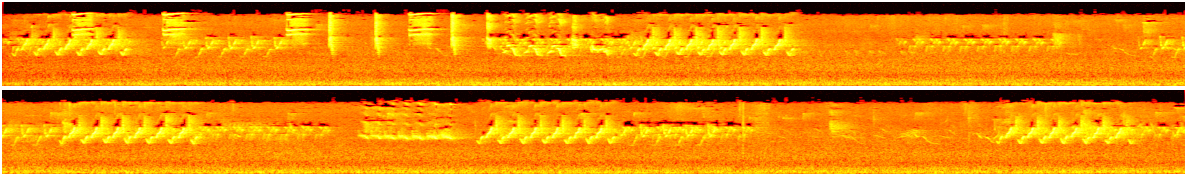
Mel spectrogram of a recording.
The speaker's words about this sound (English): Birds recorded during an early morning on Lafayette Street in Old Mandeville, Louisiana, last month.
